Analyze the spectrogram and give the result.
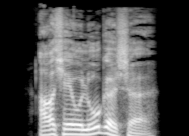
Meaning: inflection of archäologisch: 1. strong/mixed nominative/accusative feminine singular 2. strong nominative/accusative plural 3. weak nominative all-gender singular
- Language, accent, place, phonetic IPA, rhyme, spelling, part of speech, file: German, Germany, Berlin, [aʁçɛoˈloːɡɪʃə], -oːɡɪʃə, archäologische, adjective, De-archäologische.ogg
